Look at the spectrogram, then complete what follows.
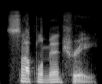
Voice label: "supplementary", American

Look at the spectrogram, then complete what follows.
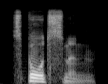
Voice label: "sportsman", British

